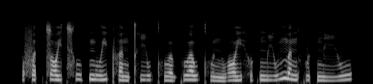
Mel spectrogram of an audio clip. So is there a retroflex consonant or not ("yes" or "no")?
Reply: no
